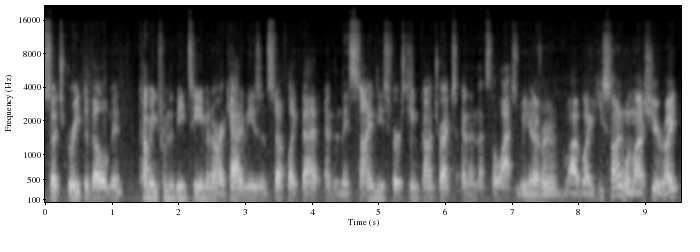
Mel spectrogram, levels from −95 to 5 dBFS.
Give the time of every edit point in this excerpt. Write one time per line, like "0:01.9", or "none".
0:01.3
